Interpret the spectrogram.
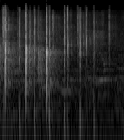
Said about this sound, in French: Radio BAM, oui ! Bravo ! C'est à nous de vous applaudir.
